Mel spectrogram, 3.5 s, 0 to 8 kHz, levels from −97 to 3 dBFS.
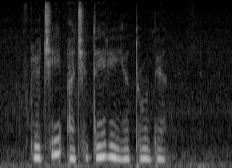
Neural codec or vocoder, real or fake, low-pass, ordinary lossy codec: codec, 16 kHz, 16 kbps, FunCodec, trained on LibriTTS, 50 frames a second; fake; none; none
